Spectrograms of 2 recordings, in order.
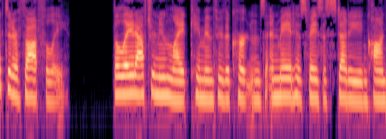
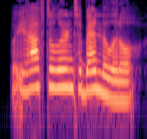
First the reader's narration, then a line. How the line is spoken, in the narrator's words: said Clary with a yawn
